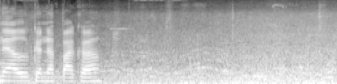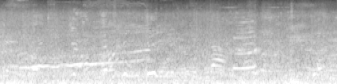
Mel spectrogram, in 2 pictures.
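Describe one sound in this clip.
A crowd of men and women murmurs and calls out outdoors.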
